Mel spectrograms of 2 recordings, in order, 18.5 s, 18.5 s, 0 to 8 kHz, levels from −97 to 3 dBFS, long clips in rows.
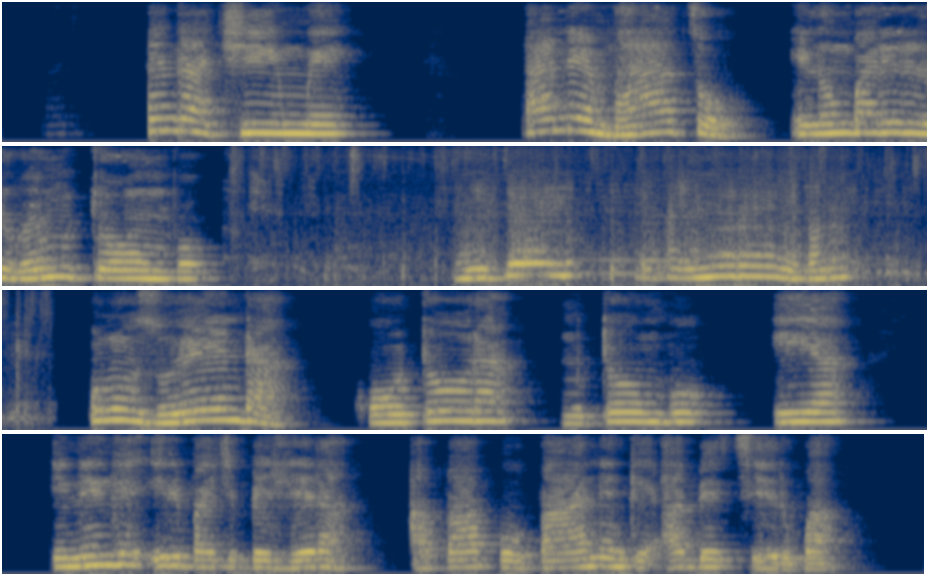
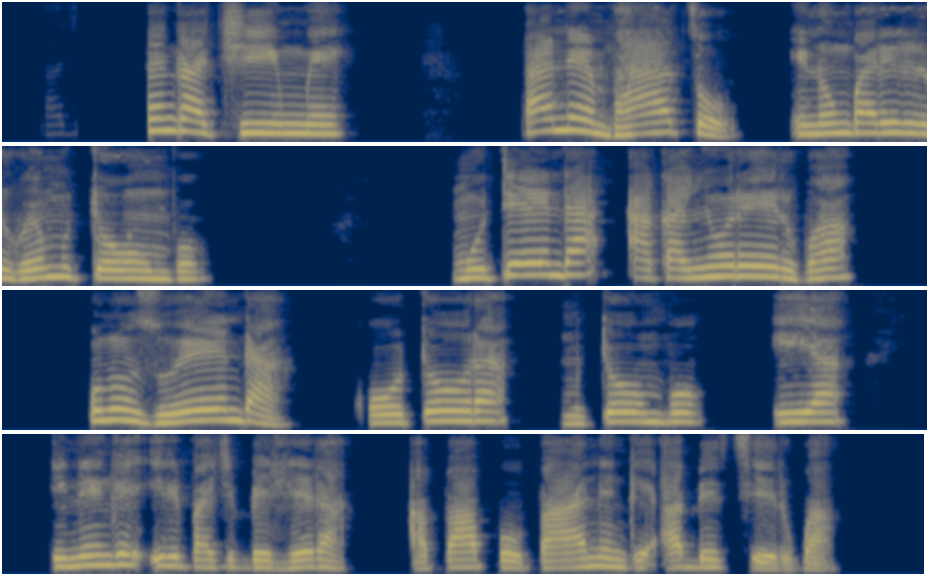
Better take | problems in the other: second | noise reduction (neural separator model SepFormer DNS4)

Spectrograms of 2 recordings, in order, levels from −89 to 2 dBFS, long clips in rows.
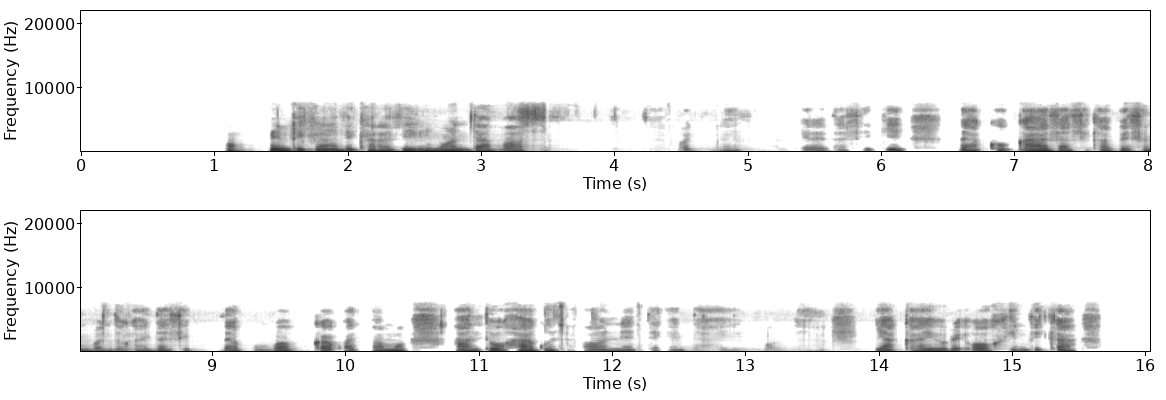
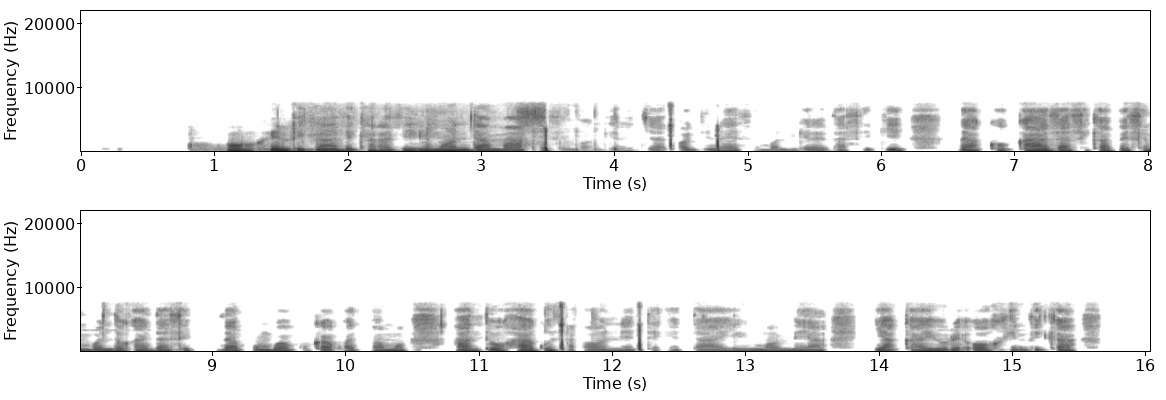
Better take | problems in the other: second | noise reduction (neural mask model DeepFilterNet 3)

